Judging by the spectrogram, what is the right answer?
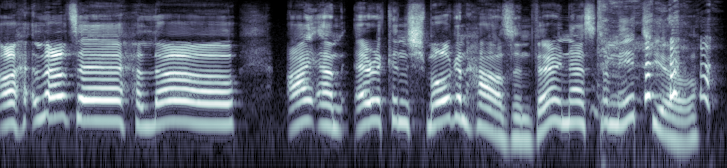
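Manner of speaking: put-on accented gnome voice. Voicing a gnome introducing himself to the players: gnome manager's put-on accent. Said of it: "You've gone as far as the accent".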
